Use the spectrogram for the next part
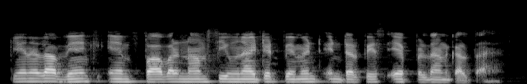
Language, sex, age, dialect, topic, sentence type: Hindi, male, 18-24, Awadhi Bundeli, banking, statement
